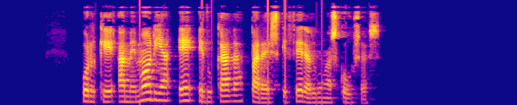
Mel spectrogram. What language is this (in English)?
Galician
